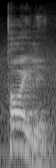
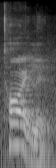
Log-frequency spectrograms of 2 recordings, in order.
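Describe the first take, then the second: Both takes have the same delivery.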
